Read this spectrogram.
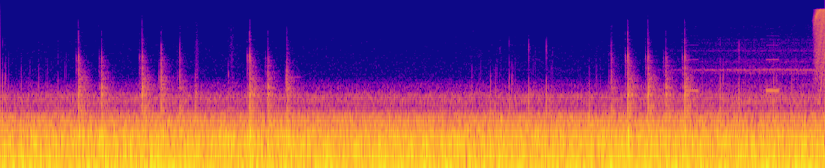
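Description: Quick light footsteps patter on a hard floor.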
